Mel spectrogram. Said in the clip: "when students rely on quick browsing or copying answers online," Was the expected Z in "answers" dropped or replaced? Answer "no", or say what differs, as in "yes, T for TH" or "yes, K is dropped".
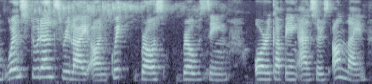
yes, S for Z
